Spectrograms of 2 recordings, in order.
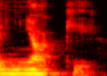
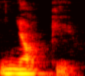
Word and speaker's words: nhoque: gosta de comer chamada nhoque Observe que embora escrevamos com GN qui Originalmente italiano GN mas nós pronunciamos como se fosse uma NH nhoque nhoque bem italiano aí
